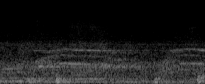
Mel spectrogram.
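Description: A voice singing faintly in drawn-out, slightly gliding notes, as in a devotional song.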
